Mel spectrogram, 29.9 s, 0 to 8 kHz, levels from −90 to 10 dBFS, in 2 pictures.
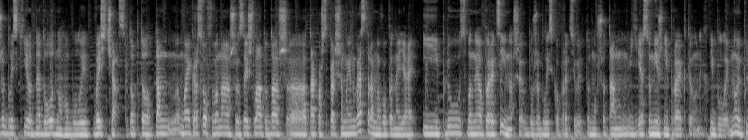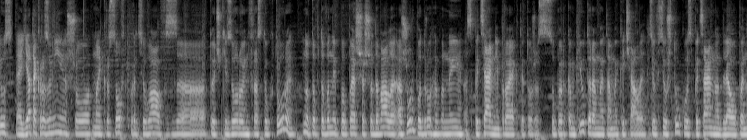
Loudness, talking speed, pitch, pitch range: -20 LUFS, 160 wpm, 135 Hz, 130-145 Hz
